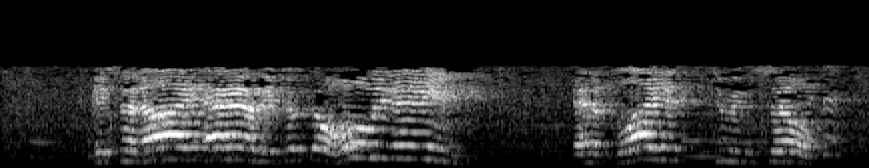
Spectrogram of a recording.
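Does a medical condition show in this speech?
No.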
